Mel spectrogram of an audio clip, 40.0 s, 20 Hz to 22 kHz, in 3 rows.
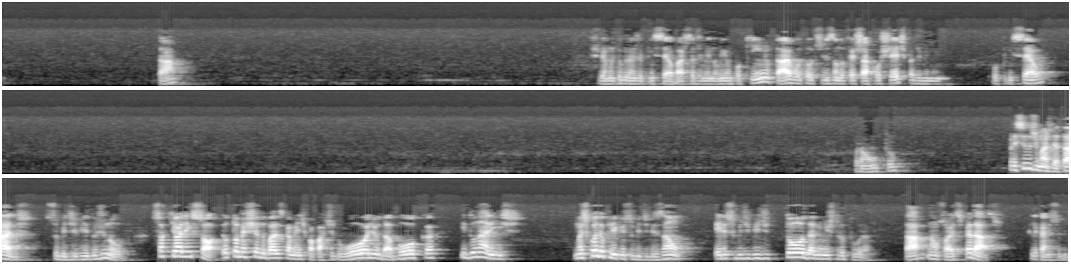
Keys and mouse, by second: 1.2-3.3 middle drag, 3.9-7.0 drag, 7.0-7.8 middle drag, 7.8 [, 8.1 [, 10.8-15.9 drag, 15.9-17.1 middle drag, 17.9-20.1 drag, 20.1-21.6 middle drag, 22.1-23.3 drag, 23.3-24.5 middle drag, 24.7 middle drag, 25.0-25.8 middle drag, 27.3-32.2 middle drag, 32.9-37.6 middle drag, 37.6 middle click, 37.9 middle click, 39.6-40.0 middle drag.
